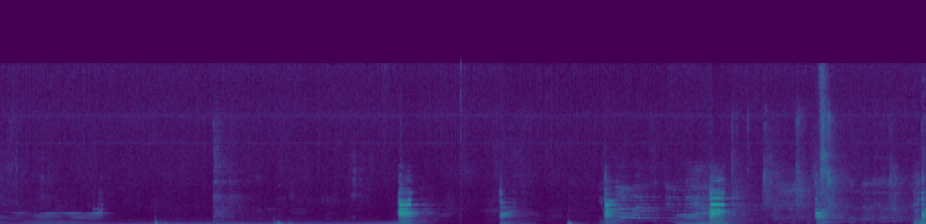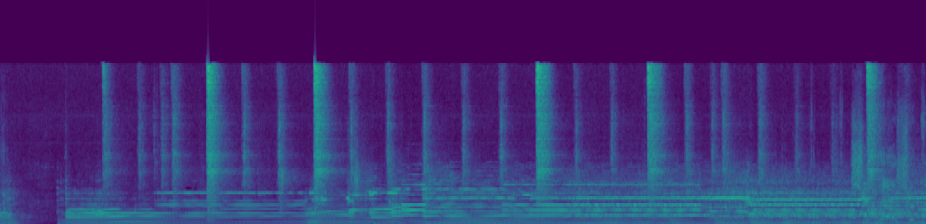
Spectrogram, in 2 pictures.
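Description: Organ playing: soft held chords at first, then a few scattered notes, then louder, fuller playing from about ten seconds in.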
